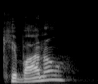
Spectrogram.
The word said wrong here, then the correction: Klebanow: Klebanow. – Klebanow, thank you.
